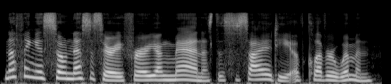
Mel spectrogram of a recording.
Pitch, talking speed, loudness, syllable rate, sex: 220 Hz, 215 wpm, -16 LUFS, 6.0 syllables/s, female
